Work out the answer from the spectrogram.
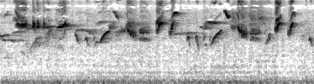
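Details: White-rumped shama readied for a singing contest, a rapid run of slurred whistles and chirps without pause, over a steady low hum.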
